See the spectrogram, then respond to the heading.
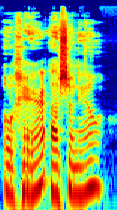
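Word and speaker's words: Ojer Axonil: Ogier Axanil? – You gotta pronounce that J more like an H. The name is more like O'Hare Ashanil. – Ah, there we go.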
